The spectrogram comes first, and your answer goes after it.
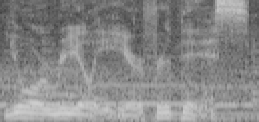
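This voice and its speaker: An actor playing a mocking, theatrical masked villain in an audio drama. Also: male voice, on the low side, extremely slow, loud music behind the voice. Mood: smug taunting. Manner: mocking, theatrical, laughing at foes. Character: masked male villain thief, taunting and swaggering.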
